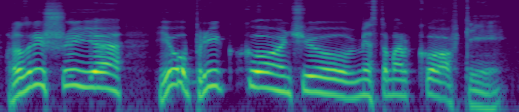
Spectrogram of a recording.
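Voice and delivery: high, loud, slow eager plea; bloodthirsty wolf. Acted. Wolf asks boss to kill the gnome, loud eager howl. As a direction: beg loudly to finish him off.

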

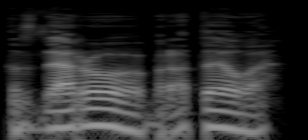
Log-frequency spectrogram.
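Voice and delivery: put-on raspy drunk greeting; hoarse voice. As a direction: croak it out hoarsely. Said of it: "Хриплым голосом".

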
